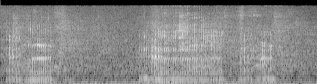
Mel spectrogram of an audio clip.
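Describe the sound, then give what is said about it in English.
A pig being weighed on a scale at a livestock show grunts in three rough, throaty bursts, the middle one longest, with a constant low background rumble throughout. “And so behind me is a scale, and I'm weighing my pig.”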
